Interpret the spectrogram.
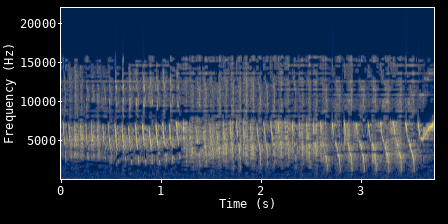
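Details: A young canary in ngeriwik practice, meant as master song for magpie robins and kacer, delivers a steady high rattling trill that breaks into faster, stuttering chip notes near the end.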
